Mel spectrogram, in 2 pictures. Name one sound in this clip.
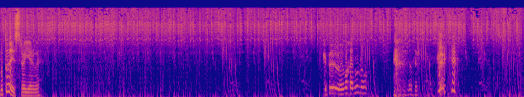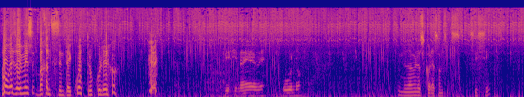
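Video game combat sounds crackle and zap rapidly.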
